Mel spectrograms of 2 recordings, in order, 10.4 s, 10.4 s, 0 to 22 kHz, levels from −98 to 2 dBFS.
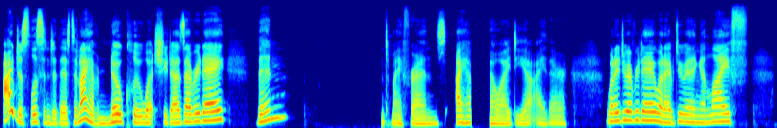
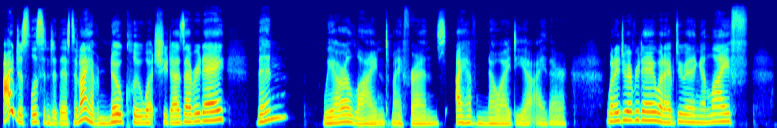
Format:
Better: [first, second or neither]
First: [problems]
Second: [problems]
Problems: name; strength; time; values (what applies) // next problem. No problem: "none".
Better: second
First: audio cutting out; at 4.5 s for 1 s and at 6.5 s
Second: none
